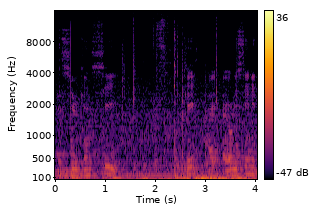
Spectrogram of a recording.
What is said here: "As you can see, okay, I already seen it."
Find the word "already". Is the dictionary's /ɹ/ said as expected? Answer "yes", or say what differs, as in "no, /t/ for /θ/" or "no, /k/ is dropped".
no, /ɹ/ is dropped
